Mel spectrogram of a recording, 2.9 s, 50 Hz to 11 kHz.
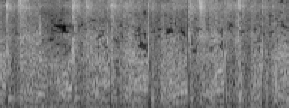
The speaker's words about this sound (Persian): معترضان مقابل کلانتری 16 زاهدان جمع شدند و اعتراض کردند. معترضان سنگ زدند، نیروهای پلیس گلوله.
